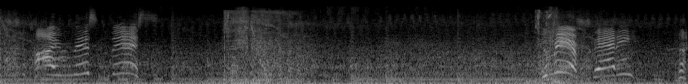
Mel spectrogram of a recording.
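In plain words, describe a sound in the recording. A crackling energy blast whooshes and hums.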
